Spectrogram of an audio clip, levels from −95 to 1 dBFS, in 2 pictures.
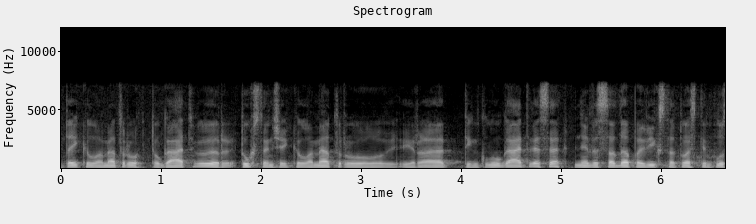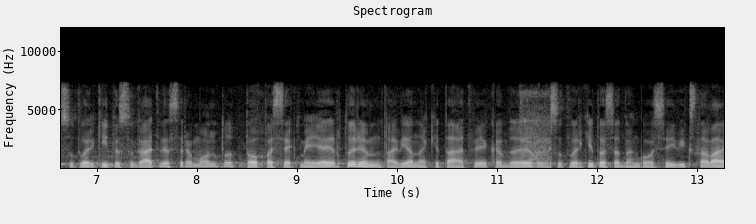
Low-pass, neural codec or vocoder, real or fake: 7.2 kHz; codec, 16 kHz, 4 kbps, FunCodec, trained on LibriTTS, 50 frames a second; fake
